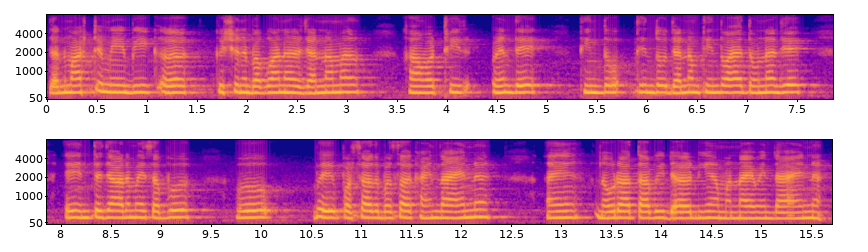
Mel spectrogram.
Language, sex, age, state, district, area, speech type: Sindhi, female, 60+, Gujarat, Kutch, rural, spontaneous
